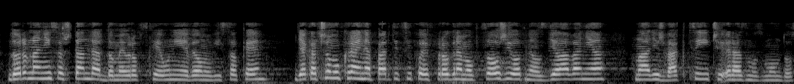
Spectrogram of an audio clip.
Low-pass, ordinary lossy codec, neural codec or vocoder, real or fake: 7.2 kHz; AAC, 32 kbps; none; real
